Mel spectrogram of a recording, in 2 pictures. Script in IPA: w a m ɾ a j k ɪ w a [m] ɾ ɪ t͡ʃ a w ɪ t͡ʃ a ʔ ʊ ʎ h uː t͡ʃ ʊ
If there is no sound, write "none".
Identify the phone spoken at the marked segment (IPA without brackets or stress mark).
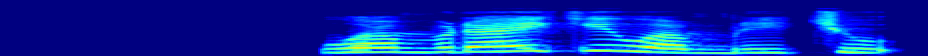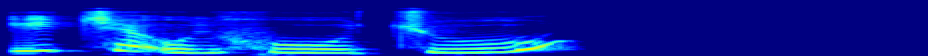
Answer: m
